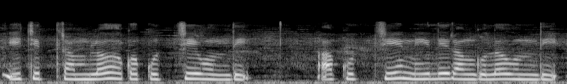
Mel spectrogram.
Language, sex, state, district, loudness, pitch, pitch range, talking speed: Telugu, female, Telangana, Mahabubabad, -13 LUFS, 245 Hz, 235-260 Hz, 95 wpm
